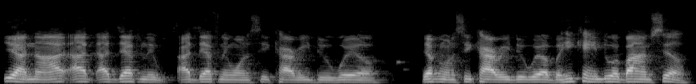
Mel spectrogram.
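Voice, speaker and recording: Male podcast panelist, average pitch, conversational sports talk, pushes back and restates his points. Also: fairly even intonation, fast. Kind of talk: casual sports debate.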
